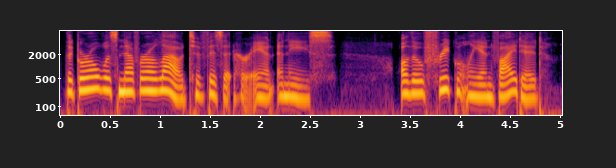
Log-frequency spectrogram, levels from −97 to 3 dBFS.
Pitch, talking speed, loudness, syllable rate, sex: 205 Hz, 155 wpm, -16 LUFS, 5.9 syllables/s, female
